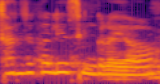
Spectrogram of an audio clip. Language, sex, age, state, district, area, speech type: Bodo, female, 18-30, Assam, Chirang, rural, spontaneous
